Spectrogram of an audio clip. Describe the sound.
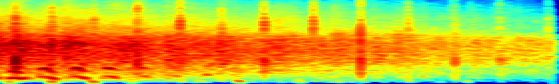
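Audience applause breaks out after an evening talk at the Australian Centre for Contemporary Art in Melbourne: dense, steady clapping that fades slowly, with a voice heard briefly at the start.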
